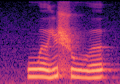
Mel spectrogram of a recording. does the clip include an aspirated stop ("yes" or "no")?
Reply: no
